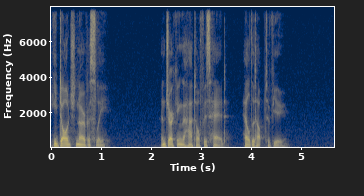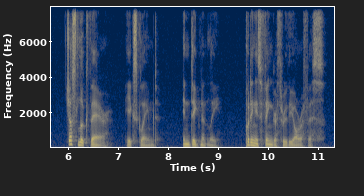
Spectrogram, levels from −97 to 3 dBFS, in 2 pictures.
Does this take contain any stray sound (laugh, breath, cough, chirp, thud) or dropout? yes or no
no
